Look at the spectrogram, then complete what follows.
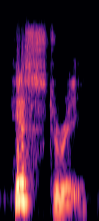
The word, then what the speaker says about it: history: However, you can see and compare this with a word like history, that we do pronounce the H. We say history.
